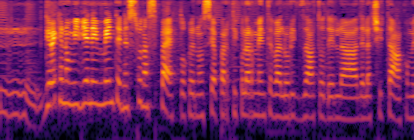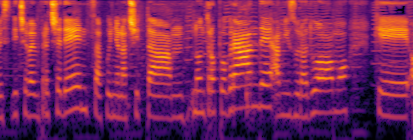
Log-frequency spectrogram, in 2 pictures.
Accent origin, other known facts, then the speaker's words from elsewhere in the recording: Bologna, Emilia-Romagna, Italy; io sono di Bologna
